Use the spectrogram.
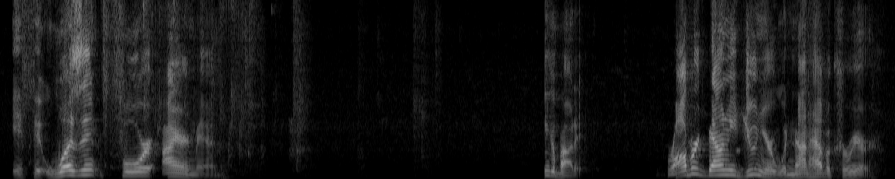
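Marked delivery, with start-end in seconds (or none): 0.2-5.9 very slow, deliberate, spelled-out emphasis. Arguing about Marvel films, saying this very slowly. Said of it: "I'm going to say this very slow".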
